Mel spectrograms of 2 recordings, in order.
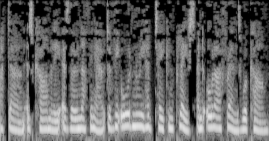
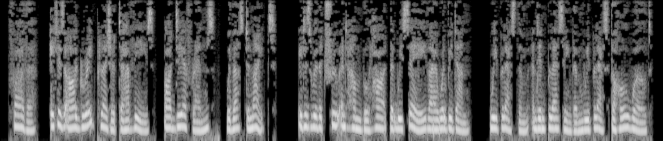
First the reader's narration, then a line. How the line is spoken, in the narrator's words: in a measured, reverent voice, said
